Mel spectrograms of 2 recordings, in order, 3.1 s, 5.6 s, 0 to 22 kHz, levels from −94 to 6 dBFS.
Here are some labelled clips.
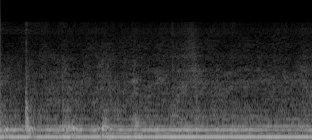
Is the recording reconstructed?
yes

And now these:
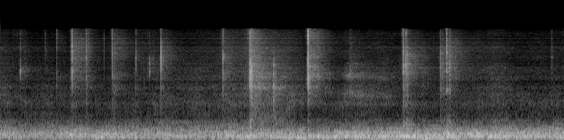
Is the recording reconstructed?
yes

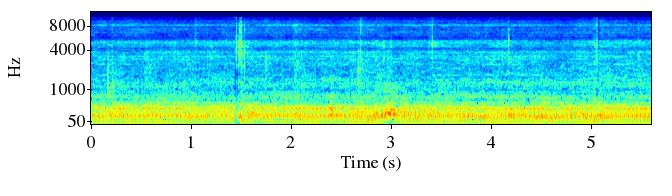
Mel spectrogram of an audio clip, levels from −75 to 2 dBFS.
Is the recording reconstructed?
yes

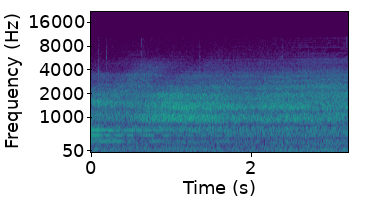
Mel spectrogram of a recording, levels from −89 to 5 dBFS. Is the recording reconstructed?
no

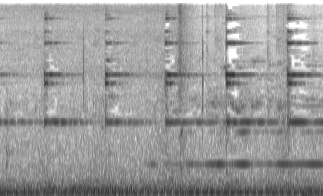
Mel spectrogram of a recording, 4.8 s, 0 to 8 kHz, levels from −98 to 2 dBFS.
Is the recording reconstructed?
no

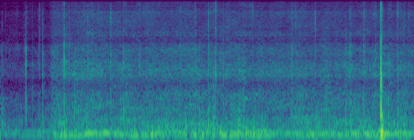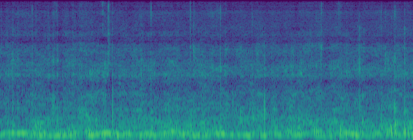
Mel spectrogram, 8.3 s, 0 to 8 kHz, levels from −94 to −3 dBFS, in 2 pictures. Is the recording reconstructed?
yes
